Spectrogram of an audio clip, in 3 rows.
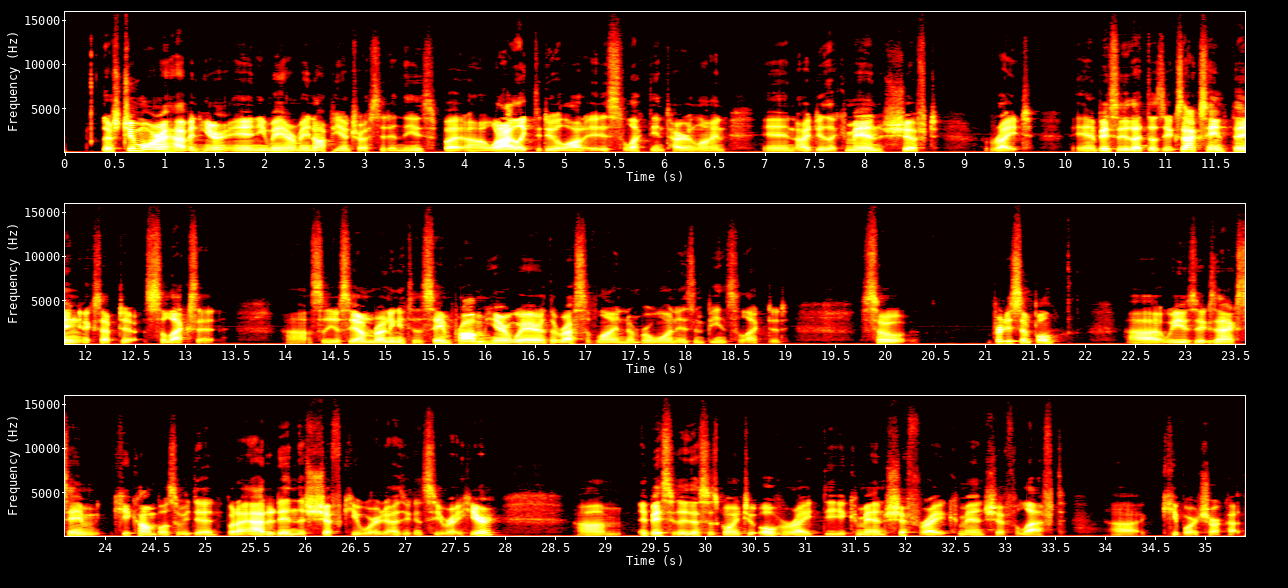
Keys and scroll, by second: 9.2 shift+super+Right, 21.8 super+/.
